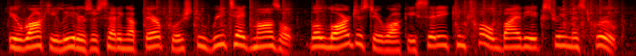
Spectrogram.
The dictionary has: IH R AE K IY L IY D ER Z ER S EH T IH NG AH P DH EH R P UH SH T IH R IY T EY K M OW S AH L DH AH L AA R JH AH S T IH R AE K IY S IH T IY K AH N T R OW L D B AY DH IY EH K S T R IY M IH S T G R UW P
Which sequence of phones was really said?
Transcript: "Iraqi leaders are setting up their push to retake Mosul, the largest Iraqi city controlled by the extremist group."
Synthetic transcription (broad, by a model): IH R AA K IY L IY D ER Z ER S EH T IH NG AH P DH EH R P UH SH T IH R IY T EY K M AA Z L DH AH L AA R JH AH S T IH R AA K IY S IH T IY K AH N T R OW L D B AY DH IY EH K S T R IY M IH S T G R UW P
